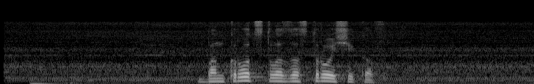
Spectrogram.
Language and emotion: Russian, neutral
